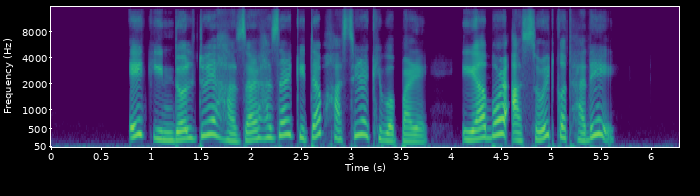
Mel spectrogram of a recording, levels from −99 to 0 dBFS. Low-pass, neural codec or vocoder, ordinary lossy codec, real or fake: 14.4 kHz; autoencoder, 48 kHz, 128 numbers a frame, DAC-VAE, trained on Japanese speech; none; fake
